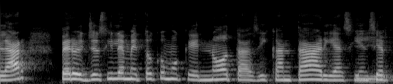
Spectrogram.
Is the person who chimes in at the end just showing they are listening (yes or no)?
no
